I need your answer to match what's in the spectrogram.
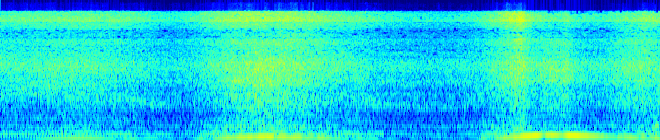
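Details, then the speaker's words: Toyota Camry VVTi engine, earlier noisy and rough from oil starvation, after an oil change, during scan-tool VVTi activity test: two clean throttle blips so the ECU learns, rising and falling smoothly with no knock, rattle or hesitation. "Kalau enggak kita sedikit gas dulu supaya si anunya tahu, si ecunya tahu."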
